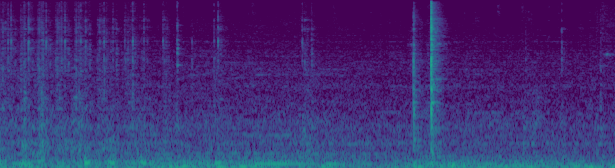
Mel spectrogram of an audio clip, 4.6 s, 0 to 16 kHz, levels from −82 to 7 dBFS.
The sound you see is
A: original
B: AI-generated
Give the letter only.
A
